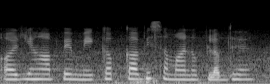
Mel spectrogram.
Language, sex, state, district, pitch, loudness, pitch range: Hindi, female, Haryana, Rohtak, 235 Hz, -18 LUFS, 225-245 Hz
